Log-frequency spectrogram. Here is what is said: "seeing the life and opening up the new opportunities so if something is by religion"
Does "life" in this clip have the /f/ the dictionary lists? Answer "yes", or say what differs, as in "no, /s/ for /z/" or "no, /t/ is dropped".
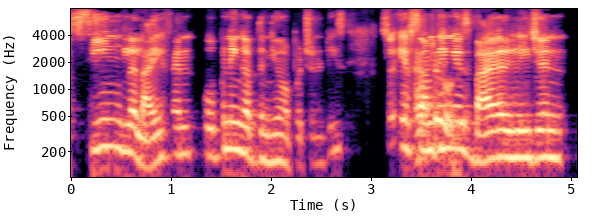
yes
